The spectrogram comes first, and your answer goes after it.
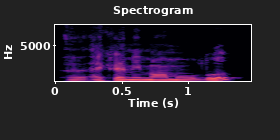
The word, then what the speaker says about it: Ekrem İmamoğlu: There is a mayor of Istanbul, as you mentioned at the top there, Ekrem İmamoğlu. You pronounced it very well, if you ask me.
